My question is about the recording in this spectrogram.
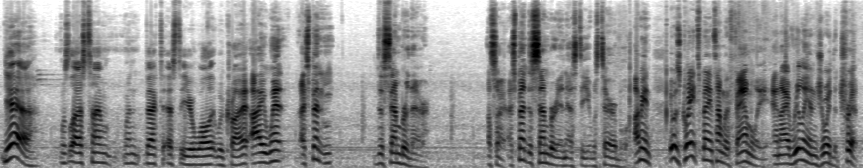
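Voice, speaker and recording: Animated man livestreaming, fairly high voice. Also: moderate pace, a little hiss or hum. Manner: animated, exclamatory, repeats phrases for emphasis. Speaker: livestream host. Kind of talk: casual live chat to viewers. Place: outdoors by street vending machines in a city.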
